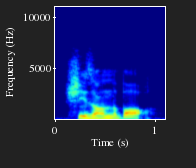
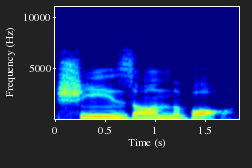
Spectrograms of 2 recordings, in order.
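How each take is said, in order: First: It is said at a quicker, faster pace. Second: It is said at a slower, careful pace.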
